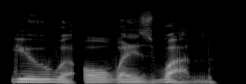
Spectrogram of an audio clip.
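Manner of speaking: put-on slow, groaning, aged, husky robot voice. Narrator reading an old robot's line: groaning aged robot voice. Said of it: "groaned the aged husk of the robot".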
